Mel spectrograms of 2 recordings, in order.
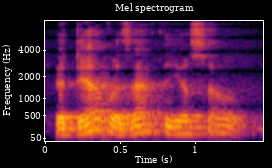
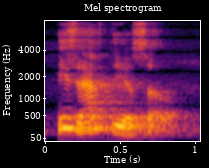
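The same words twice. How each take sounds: First: Said in the usual way. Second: He's stressed, higher and louder; rising preacher's emphasis; emphatic. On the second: Real, not acted. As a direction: drive the line home on He's.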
